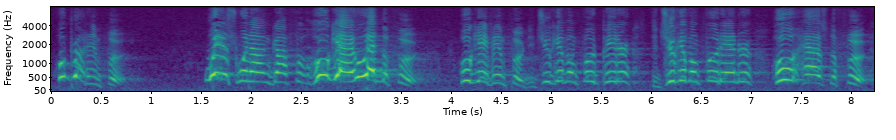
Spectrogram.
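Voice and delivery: high, loud, rapid-fire questioning; agitated bickering. Acted. Disciples turn on each other over food, agitated bickering. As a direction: fire off baffled, accusing questions.

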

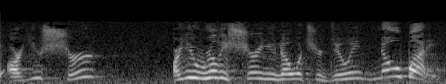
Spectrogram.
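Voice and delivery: high-pitched incredulous questioning; amazed doubting officers. Acted. Officers questioning the Sanhedrin's plan, incredulous. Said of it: "these officers of the Sanhedrin say".

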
